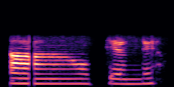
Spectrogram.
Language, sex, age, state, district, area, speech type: Telugu, female, 18-30, Telangana, Adilabad, rural, conversation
